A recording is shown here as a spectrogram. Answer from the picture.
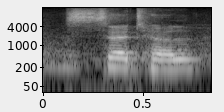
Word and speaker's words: subtle: So like the correct pronunciation will be dot, dotful, subtle, and date.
